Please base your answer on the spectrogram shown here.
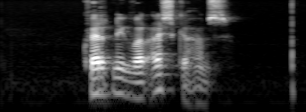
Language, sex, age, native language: Icelandic, male, 30-39, Icelandic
